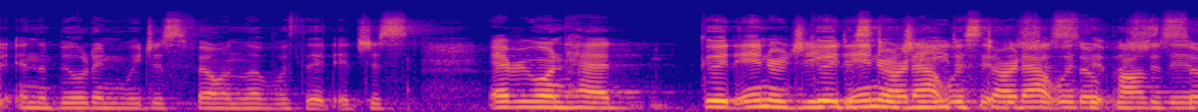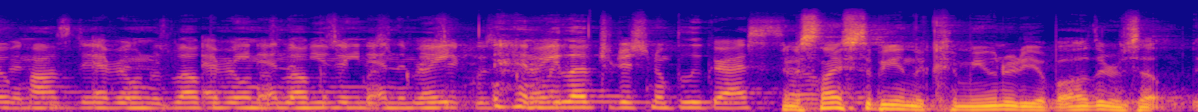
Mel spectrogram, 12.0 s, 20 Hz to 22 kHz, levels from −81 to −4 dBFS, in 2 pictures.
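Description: A doubled audio track runs from 3.81 s to 8.95 s, most likely because the same signal reaches the mix twice, once directly and once through a slower capture path, so two copies sit out of step. The second copy trails by roughly half a second at about the same loudness, full-band and dry, with no decay or room colour. Everything is heard twice, and the copy cuts in and out abruptly at those times.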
